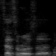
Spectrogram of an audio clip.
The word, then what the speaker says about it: Testarossa: Testarossa? – Yes, Testarossa.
